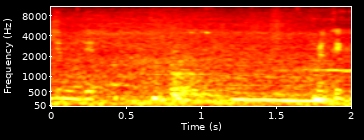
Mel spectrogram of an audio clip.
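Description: A person's voice making short, repeated sing-song sounds with gliding pitch, holding one low note for about half a second past the middle.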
